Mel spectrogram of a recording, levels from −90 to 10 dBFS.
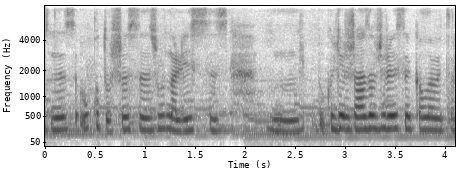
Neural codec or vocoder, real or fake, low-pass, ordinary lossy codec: none; real; none; none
